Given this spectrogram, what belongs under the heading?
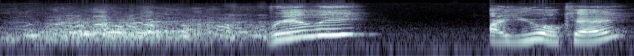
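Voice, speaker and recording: An actress playing a lively, unhurried young woman in an audio sitcom. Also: very high voice, some chatter behind, heavily acted. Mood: gossipy.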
